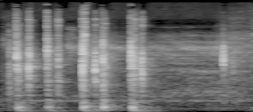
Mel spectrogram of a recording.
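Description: Someone types on a computer keyboard with a few quick clusters of key clicks, then a pause and a final tap, close and clear, with no talk over it.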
